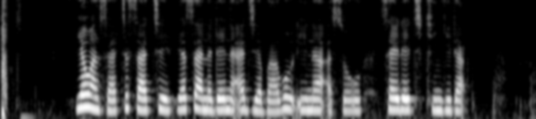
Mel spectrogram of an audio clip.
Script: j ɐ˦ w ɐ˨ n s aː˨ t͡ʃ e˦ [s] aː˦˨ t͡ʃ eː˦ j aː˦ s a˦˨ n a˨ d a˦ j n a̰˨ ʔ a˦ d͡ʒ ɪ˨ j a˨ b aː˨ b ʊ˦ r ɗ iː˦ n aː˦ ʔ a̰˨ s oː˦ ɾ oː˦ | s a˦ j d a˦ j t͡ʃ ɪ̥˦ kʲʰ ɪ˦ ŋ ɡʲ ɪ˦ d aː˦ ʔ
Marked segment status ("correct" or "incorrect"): correct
